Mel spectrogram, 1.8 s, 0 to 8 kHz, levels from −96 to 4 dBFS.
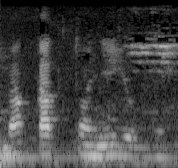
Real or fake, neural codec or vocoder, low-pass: real; none; 7.2 kHz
